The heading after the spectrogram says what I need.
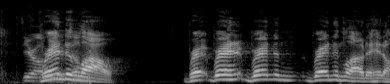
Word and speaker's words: Lowe: He's Brandon Low because it's Lau. It's Lau, right? Because it was Josh Lowe and Brandon Lau. Dude, it's spelled the same, and when I made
